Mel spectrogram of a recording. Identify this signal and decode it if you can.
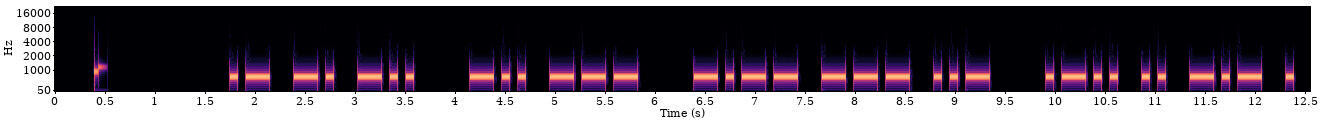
Morse code, heard as a keyed tone, about 14 wpm, 700 Hz. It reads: AND DO YOU LIKE
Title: Sentences from Top 100 Words 15wpm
